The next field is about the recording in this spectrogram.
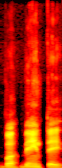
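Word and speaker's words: veinte: beginning of the word bente, for instance. And depending on what dialect you're speaking, it's going to be kind of a bb. It's a soft bente.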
